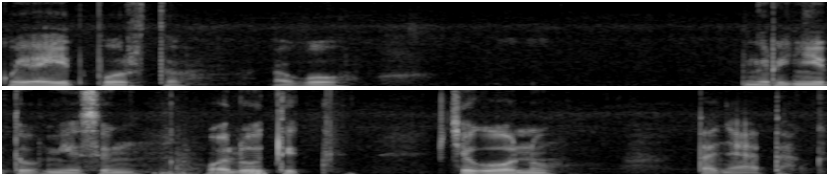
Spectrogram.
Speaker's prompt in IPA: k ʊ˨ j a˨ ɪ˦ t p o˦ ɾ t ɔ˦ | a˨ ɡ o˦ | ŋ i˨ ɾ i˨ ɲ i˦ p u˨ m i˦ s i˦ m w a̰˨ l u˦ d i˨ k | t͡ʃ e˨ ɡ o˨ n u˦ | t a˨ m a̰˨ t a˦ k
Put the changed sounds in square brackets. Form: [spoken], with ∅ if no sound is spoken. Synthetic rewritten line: k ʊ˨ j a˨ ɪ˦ t p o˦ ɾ t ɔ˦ | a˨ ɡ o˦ | ŋ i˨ ɾ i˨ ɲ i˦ [t] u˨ m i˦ s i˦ [ŋ] w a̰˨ l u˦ [t] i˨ k | t͡ʃ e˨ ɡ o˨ n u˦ | t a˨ [ɲ] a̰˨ t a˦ k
